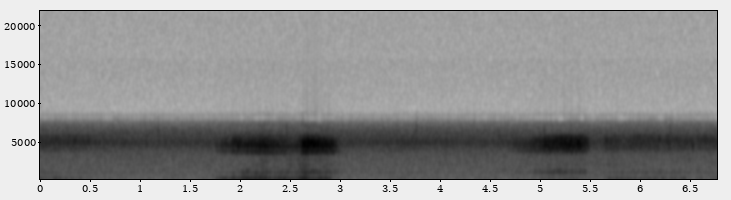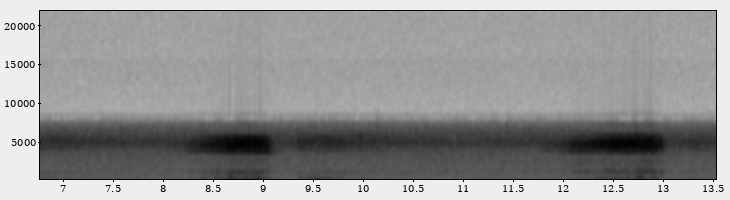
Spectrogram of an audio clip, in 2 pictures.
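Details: Brody sleeping on the person filming, snoring: four soft, rumbling snores at regular intervals, about 17 breaths a minute, in a quiet room; steady snoring in sleep.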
